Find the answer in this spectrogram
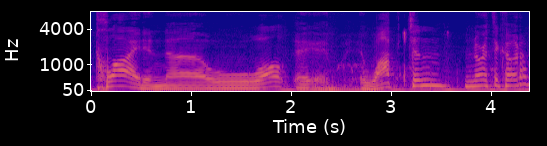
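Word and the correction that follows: Wahpeton: Am I saying it right, Clyde? – Yes, Wapiton, North Dakota.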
